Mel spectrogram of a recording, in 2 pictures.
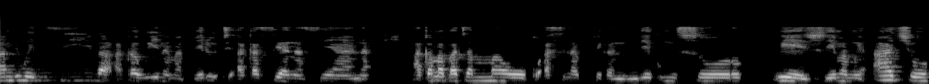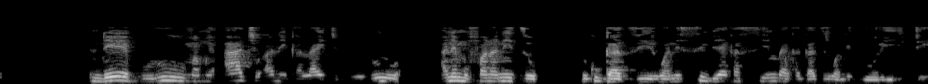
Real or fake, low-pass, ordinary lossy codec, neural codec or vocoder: real; 7.2 kHz; MP3, 24 kbps; none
